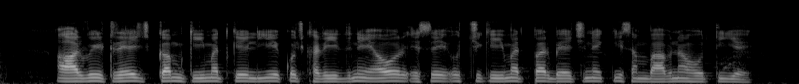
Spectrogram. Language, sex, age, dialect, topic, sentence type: Hindi, male, 25-30, Awadhi Bundeli, banking, statement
